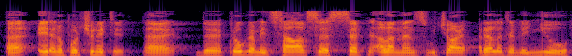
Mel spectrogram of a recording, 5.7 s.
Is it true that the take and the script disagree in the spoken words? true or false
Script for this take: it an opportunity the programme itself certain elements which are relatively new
false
